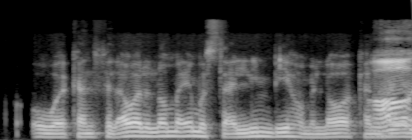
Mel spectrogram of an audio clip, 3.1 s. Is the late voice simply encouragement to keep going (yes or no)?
no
